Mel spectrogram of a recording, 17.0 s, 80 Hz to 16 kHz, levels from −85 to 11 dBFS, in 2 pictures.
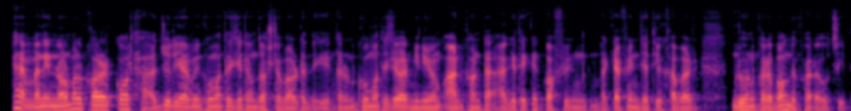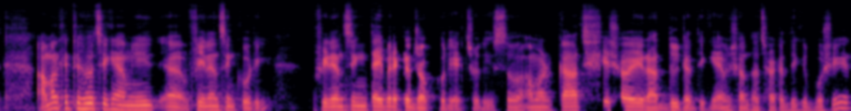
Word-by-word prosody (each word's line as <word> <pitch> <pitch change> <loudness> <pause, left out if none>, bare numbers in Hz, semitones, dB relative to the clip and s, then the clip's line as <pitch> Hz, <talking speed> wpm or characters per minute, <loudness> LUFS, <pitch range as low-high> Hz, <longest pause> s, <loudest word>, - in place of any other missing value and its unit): হ্যাঁ, 195 - +5
মানে 120 +3 +5
নরমাল 145 +6 +4
করার 140 -1 +6
কথা। 155 0 0 0.2
যদি 135 -2 +2
আমি 120 +1 0
ঘুমাতে 120 0 0
যেতাম 115 -1 -1
১০ 105 -1 0
টা, 110 - -2
১২ 95 -1 +1
টার 100 - -3
দিকে। 90 +1 -6
কারণ 110 -1 -4
ঘুমাতে 125 +1 0
যাওয়ার 120 -1 +5
মিনিমাম 110 +1 0
৮ 100 - +3
ঘন্টা 110 -1 -1
আগে 105 0 -1
থেকে 115 +7 -2
কফিন 110 +1 -2 0.2
বা, 105 - -5
ক্যাফেইন 110 +1 +1
জাতীয় 105 +1 -3
খাবার 105 -2 +1 0.5
গ্রহণ 120 0 +4
করা 115 -2 +3
বন্ধ 140 0 +4
করা - - -2
উচিত। - - -12 0.5
আমার 180 - +3
ক্ষেত্রে 180 -1 +2
হয়েছে 175 -1 +4
কি? 160 - 0
আমি 135 0 +1 0.3
এ - - +3 0.2
ফ্রিল্যান্সিং 125 -1 +1
করি। 95 - -4 0.6
ফ্রিল্যান্সিং 120 +1 +2
টাইপের 120 0 +5
একটা 120 - +3
জব - - +3
করি - - -5
একচুয়ালি। - - -8
সো 110 - -5 0.2
আমার 115 +1 -2 0.2
কাজ 120 +1 +4 0.2
শেষ - - -2
হয় 120 -1 +5
রাত 100 -1 +1
২ 115 - +1
টার - - 0
দিকে। 90 - -10
আমি 105 +1 -6
সন্ধ্যা 100 0 -5
৬ 100 - -4
টার 110 - -6
দিকে 115 +2 -8
বসে 115 +9 -5
120 Hz, 215 wpm, -23 LUFS, 110-125 Hz, 0.6 s, করার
